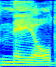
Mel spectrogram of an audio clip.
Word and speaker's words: naled: So the pesticide in question is actually the one that you can refer to as nailed. It's NALED, nailed. You can pronounce it either way.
